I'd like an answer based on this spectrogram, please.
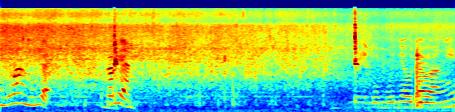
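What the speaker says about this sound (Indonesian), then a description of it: "Kita kurangi dulu minyaknya. Kita mau goreng bumbu." Ground spice paste sizzles in reduced oil while being stirred, a constant hiss punctuated by scraping, with someone speaking over it at times.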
